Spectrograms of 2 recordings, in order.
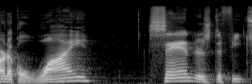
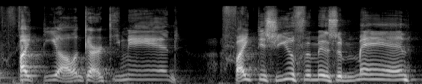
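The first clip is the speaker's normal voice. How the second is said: high, stoner-ish mocking voice, much higher; mock liberal; 10 semitones higher than usual. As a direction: parody a lazy activist drawling "man". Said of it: "Liberals will be like".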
